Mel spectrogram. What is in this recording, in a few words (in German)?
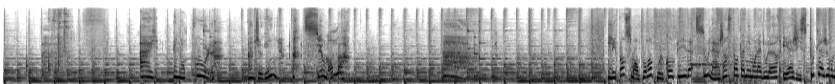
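French, Dynamisch; Fremdtake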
